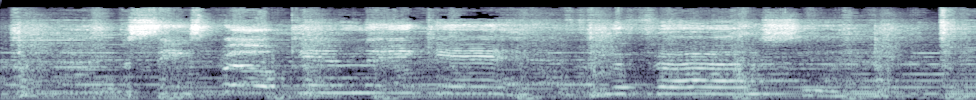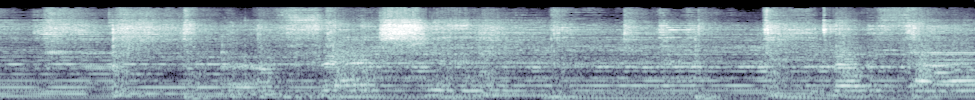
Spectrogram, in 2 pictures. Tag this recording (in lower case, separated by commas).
music, pop music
